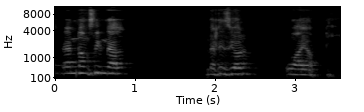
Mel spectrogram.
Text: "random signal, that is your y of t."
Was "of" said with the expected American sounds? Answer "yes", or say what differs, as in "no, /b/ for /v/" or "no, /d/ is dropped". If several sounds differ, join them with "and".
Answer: no, /p/ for /v/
